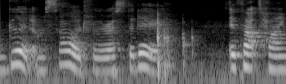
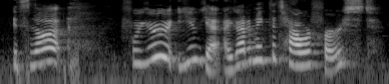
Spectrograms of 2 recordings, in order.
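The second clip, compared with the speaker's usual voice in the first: higher-pitched pet-talk voice; talking to dog; 6 semitones higher than usual. Real, not acted. Owner to dog sitting on the blanket, higher pet talk. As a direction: gently explain it in a higher voice.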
